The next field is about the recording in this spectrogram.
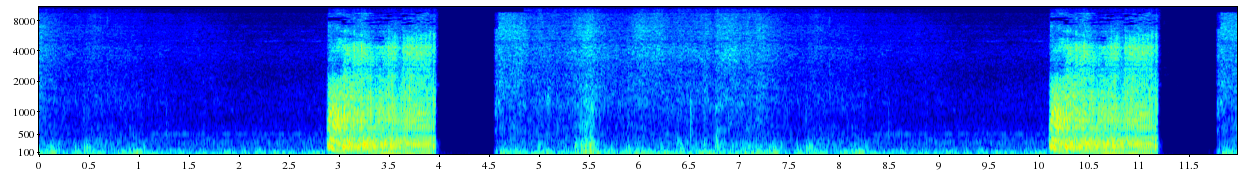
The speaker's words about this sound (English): So, I hate the fact that I know that that fart was a sound clip from another video.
